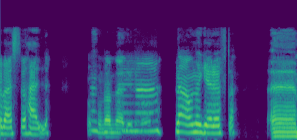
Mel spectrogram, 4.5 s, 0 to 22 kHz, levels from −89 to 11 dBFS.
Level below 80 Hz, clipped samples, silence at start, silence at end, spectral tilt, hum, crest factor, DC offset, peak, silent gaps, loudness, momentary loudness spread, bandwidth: -52 dBFS; under 0.1%; 0 s; 0 s; -5.5 dB/octave; none; 14 dB; under 0.1%; -4 dBFS; 0.78-0.89 s, 1.06-1.29 s, 2.47-2.60 s; -17 LUFS; 14 LU; 10 kHz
